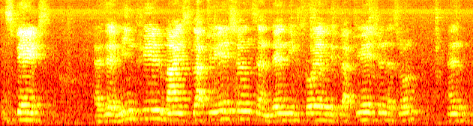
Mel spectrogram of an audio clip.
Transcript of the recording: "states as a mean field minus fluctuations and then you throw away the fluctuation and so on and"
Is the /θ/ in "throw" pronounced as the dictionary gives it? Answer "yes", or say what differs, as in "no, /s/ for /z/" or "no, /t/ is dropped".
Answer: no, /s/ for /θ/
